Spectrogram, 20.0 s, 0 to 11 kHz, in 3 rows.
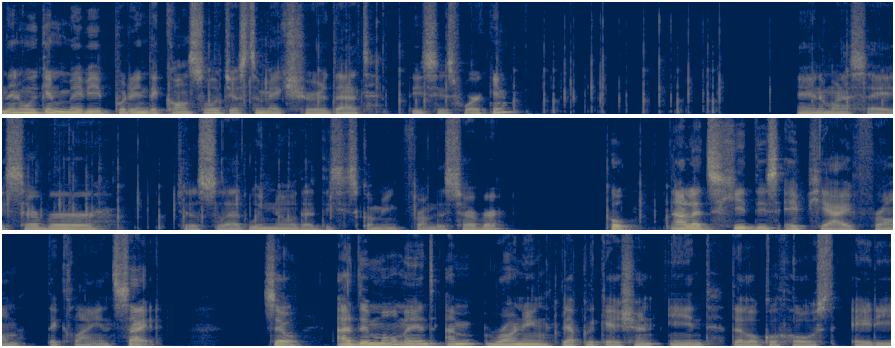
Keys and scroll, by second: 0.8-8.0 typing, 8.2 super+s, 8.5 Escape, 8.9 super+j, 9.5 super+j, 11.3 shift+super+[, 17.4 super+j.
